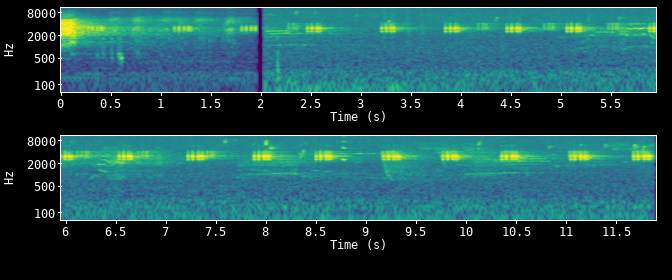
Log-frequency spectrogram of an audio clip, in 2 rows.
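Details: A restless grey fantail dipping and darting after insects in rain on the Illawarra Escarpment, Australia. After an initial loud rustle, there is a steady series of brief high chip clusters, roughly one every 0.6 seconds, over a soft ambient rumble.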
